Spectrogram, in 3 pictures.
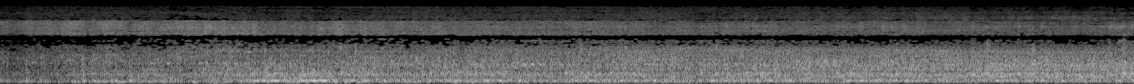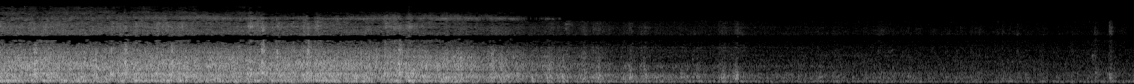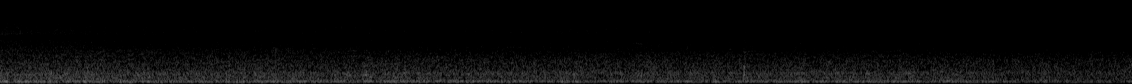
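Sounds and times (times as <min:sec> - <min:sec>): train wheels rolling on rails: 0:00.0 - 0:24.1
diesel locomotive engine: 0:00.0 - 0:33.1.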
